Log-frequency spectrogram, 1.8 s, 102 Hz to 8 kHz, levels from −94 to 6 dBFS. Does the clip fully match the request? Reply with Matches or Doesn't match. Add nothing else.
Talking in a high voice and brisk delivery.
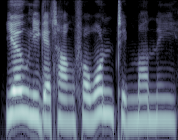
Matches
